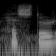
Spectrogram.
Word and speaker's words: hestur: slide, when nouns end with U, R, sometimes it just fades away a little bit, but hestur and glavur, hestur, glavur, it's hard to point out what exactly it is that Faroese people are pronouncing, but just know that it's spelled like UR, even though you might not hear that it is.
